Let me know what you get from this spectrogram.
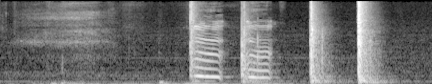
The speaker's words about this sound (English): I slammed the book down. Haven't slammed a book down in quite some time. And it feels good.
